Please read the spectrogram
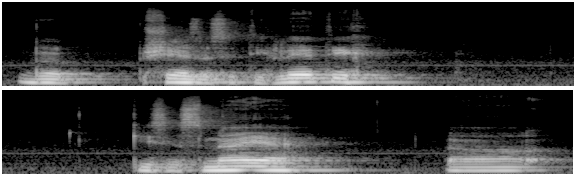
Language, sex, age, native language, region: Slovenian, male, 30-49, Slovenian, Central Slovenia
